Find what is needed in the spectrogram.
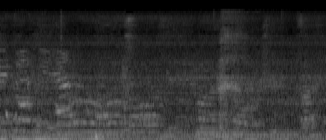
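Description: A young child's voice in short phrases, speaking or singing, over background music.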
